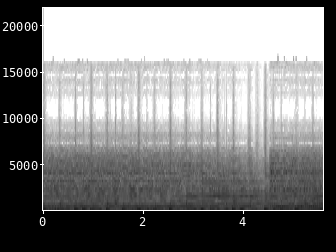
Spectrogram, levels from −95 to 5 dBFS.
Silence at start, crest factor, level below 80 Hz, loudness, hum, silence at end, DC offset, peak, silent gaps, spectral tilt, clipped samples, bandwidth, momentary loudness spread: 0 s; 12 dB; -20 dBFS; -14 LUFS; none; 0 s; 0.3%; 0 dBFS; none; -5.5 dB/octave; under 0.1%; 9.2 kHz; 2 LU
